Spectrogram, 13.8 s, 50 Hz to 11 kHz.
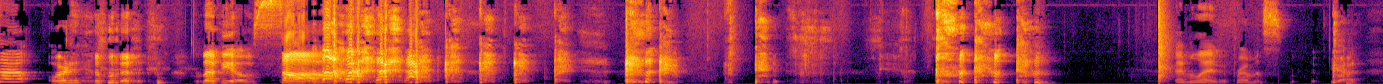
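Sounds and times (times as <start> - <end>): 
speech: 0.6 - 4.4, 12.4 - 13.6
person coughing: 4.1 - 8.3, 9.4 - 10.6, 13.3 - 13.7.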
